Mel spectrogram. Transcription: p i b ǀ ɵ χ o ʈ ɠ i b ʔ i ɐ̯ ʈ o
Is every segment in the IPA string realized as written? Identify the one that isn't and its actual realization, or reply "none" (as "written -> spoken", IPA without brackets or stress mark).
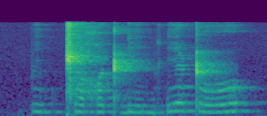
ǀ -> ǁ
